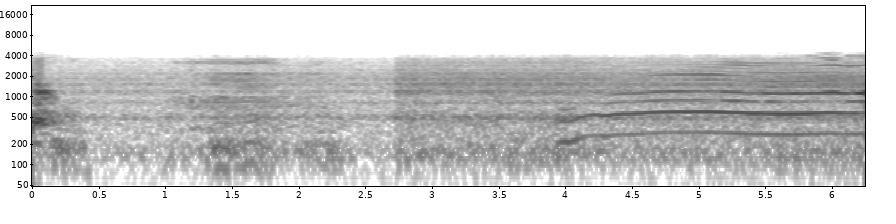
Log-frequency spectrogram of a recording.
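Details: Bears in Jewel's den on January 16, 2013, 'singing': after a murky, rumbling start, a steady, drawn-out tonal wail rises slightly and then holds level, with a clear stack of overtones, through the last two seconds.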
